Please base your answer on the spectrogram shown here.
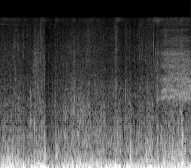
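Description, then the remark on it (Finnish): A small motorboat runs steadily at sea in the Ilulissat Icefjord, Greenland, its engine rumble mixed with rushing water and wind buffeting, punctuated by occasional knocks and scrapes as the hull rides over chunks broken off icebergs. “Tältä kuulostaa, kun pienellä moottoriveneellä ajetaan jäävuoresta irronneiden lohkareiden päältä merellä.”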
